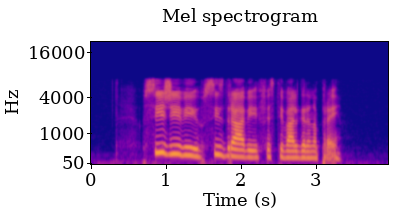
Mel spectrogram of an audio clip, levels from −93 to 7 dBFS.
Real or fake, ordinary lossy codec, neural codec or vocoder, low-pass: real; none; none; 7.2 kHz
